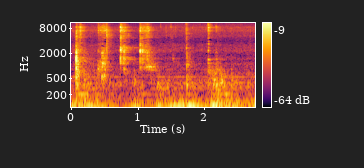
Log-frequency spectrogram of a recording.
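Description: A utensil stirs spices roasting in ghee in a pan for rasam, giving a handful of sharp scraping clinks against the metal over a soft, low sizzle.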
